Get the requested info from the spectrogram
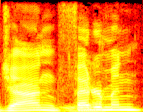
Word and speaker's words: John Fetterman: John Fetterman? – Yeah.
